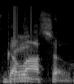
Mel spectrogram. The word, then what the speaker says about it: Galasso: Can you spell that? Galasso. And the company that the crane? G-A-L-A. And it's Galasso.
